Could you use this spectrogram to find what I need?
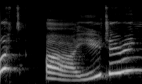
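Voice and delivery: put-on piercing, shrill, very high old woman voice calling. Reading the story aloud, voicing Grandma calling from the next room: shrill voice. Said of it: "Came a shrill voice".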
